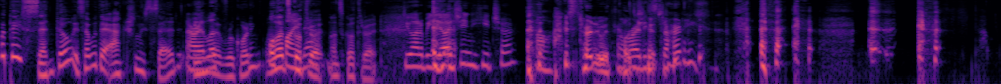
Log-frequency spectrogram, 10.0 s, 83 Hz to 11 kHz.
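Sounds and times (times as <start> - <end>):
speech: 0.1 - 7.9
person coughing: 7.5 - 9.5.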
